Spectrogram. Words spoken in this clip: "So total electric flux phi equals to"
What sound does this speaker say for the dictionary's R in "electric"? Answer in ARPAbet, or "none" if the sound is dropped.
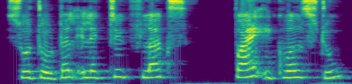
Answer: R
